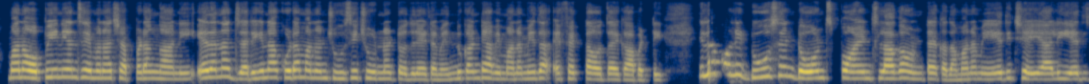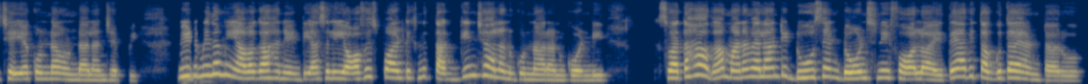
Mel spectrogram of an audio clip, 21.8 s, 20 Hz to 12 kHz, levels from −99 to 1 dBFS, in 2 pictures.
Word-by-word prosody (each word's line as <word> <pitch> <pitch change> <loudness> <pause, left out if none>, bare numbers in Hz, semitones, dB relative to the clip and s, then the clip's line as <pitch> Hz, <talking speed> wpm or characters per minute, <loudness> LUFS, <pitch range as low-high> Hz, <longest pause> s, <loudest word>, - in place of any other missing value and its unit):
మన 295 - +3 0.2
ఒపీనియన్సేమన్నా 300 -1 +1
చెప్పడం 260 +1 -1
గానీ, 235 0 -3 0.2
ఏదన్నా 315 +2 +5
జరిగినా 275 +5 +2
కూడా, 290 +1 +5
మనం 280 -1 0
చూసి 260 +3 -3
చూడనట్టు 250 -3 -2
వదిలేయటం. 220 -1 -2
ఎందుకంటే, 265 +4 -2
అవి 245 - -2
మన 230 - -4
మీద 265 +2 0 0.2
ఎఫెక్టవుతాయి 230 -3 -1
కాబట్టి. 200 +1 -3 0.4
ఇలా 430 - +4
కొన్ని 410 -2 +1
డూస్ 335 +4 0
అండ్ 335 -5 -6
డోంట్స్ 275 +1 +7
పాయింట్స్‌లాగా 260 0 +2
ఉంటాయి 240 0 -2
కదా! 205 -1 -3
మనమేది 235 +3 -3
చెయ్యాలి, 235 -1 +1
ఏది 240 0 -5
చేయకుండా 240 0 -1
ఉండాలని 200 -1 -5
జెప్పి. 190 -1 -11 0.5
వీటి 365 0 0
మీద 405 +3 0
మీ 360 - -3
అవగాహనేంటి? 265 -4 -1
అసలు 265 +1 -3
ఈ - - +2
ఆఫీస్ 325 +4 -6
పాలిటిక్స్‌ని 285 +2 -2
తగ్గించాలనుకున్నారనుకోండి! 220 - -3 0.6
స్వతహాగా 325 +2 +2
మనమెలాంటి 335 +4 0
డూస్ 295 +2 0
అండ్ 295 -4 -7
డోంట్స్‌ని 270 +3 +1
ఫాలో 235 -2 +2
అయితే, 200 +8 -1
అవి 345 - -8
తగ్గుతాయంటారూ? 235 -10 -1
260 Hz, 135 wpm, -23 LUFS, 230-290 Hz, 0.6 s, డోంట్స్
